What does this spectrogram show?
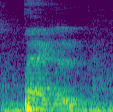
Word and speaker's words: Baden: okay the correct argument the correct way of pronouncing my survey is beggin can you all say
